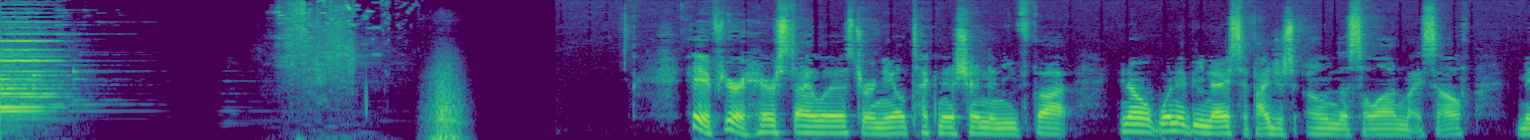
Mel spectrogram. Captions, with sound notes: (word whooshing) - Hey, if you're a hair stylist or a nail technician, and you've thought, wouldn't it be nice if I just own the salon myself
